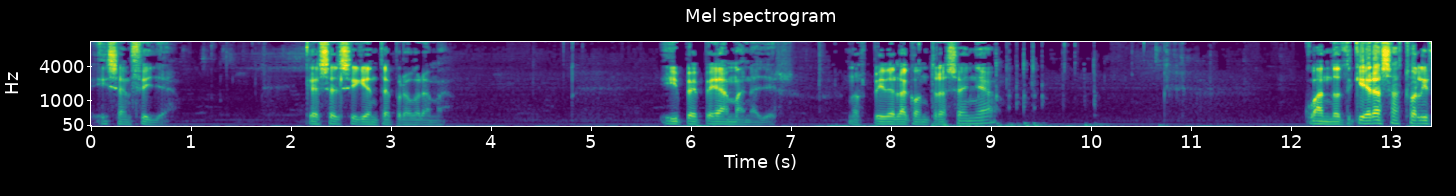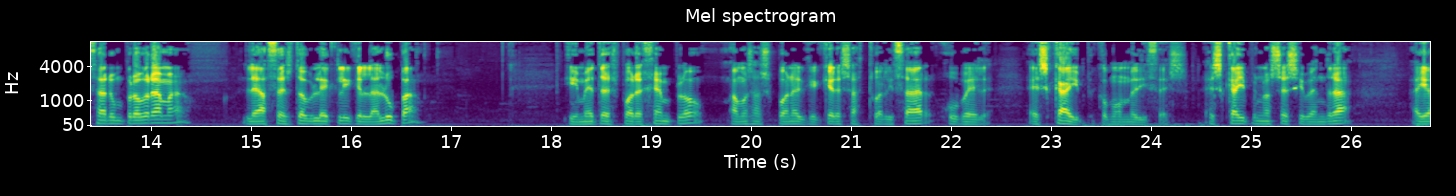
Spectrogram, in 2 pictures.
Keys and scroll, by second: 8.7-9.9 typing, 9.9 Return, 23.3-25.0 typing, 26.6 Return.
